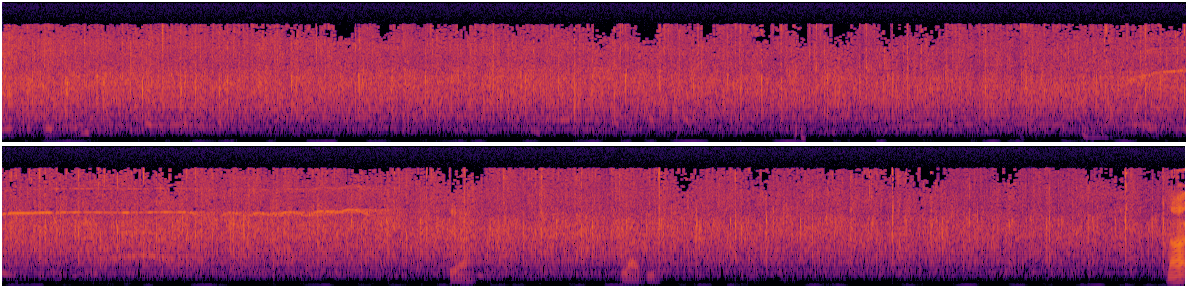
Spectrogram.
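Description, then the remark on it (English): A church audience claps steadily for the whole stretch in appreciation of their longtime worship keyboard player, a dense, continuous wash of applause with a few faint whoops and voices rising through it. “Church, would you just show her how much you appreciate her?”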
